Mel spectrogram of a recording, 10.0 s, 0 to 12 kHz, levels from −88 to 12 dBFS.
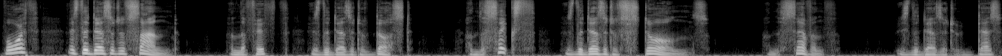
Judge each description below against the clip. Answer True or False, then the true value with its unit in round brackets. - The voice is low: True (120 Hz)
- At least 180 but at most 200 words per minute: True (185 wpm)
